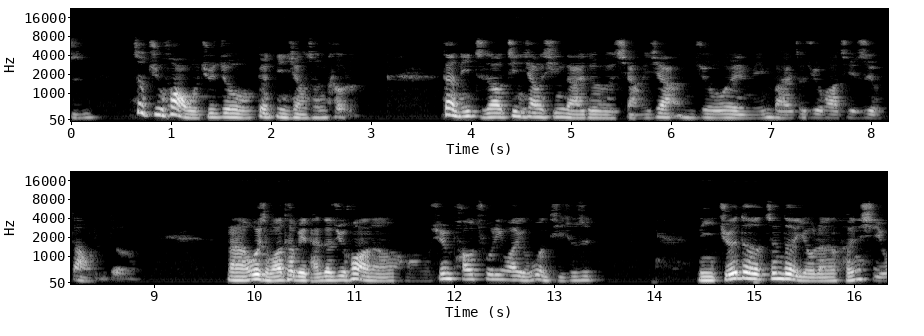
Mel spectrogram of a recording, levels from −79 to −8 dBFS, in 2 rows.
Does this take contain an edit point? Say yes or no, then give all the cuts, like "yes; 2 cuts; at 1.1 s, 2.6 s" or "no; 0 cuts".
no; 0 cuts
